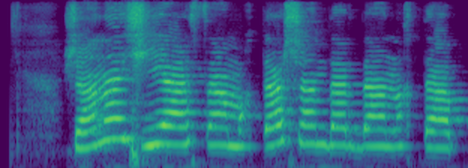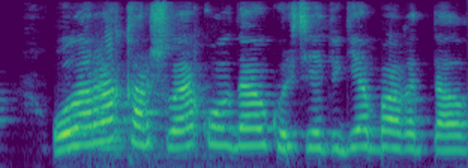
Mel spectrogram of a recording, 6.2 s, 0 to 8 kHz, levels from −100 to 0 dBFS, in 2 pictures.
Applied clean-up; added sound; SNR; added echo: neural separator model SepFormer DNS4.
